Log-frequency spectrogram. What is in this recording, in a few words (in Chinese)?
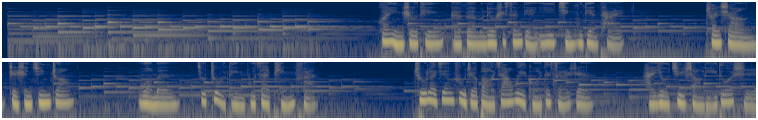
电台成品 音乐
